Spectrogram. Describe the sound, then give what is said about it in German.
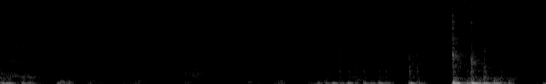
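Someone types on a computer keyboard, producing many quiet key clicks in irregular bursts with short gaps. A denser, louder flurry of keystrokes comes near the end. “Tippgeräusche.”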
